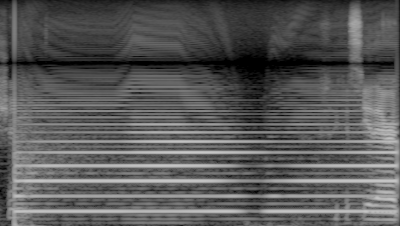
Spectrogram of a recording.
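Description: Steady synthesizer tone from a sine wave run straight through a eurorack waveshaper with no modulation, the waveshaping already adding harmonics to the pure sine. It begins with a click and dips briefly about two and a half seconds in.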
